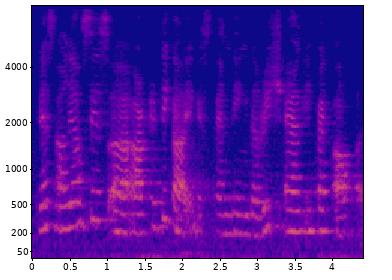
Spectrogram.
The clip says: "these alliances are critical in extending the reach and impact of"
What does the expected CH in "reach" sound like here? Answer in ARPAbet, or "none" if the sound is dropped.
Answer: CH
